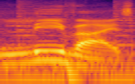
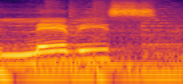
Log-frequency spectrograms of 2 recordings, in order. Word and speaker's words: Levi's: Exacto, en inglés se dice Levi's. Mucha gente dice Levi's, pero en inglés es Levi's.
